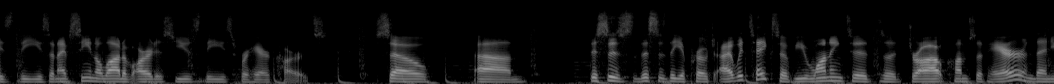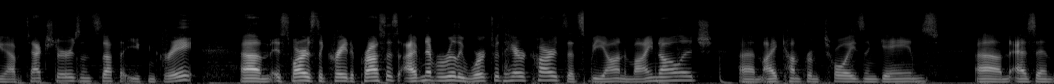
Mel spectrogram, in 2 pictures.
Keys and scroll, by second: 6.3 b.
